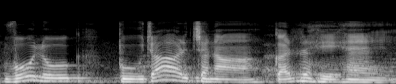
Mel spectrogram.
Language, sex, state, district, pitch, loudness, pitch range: Hindi, male, Bihar, Patna, 130 Hz, -12 LUFS, 115-145 Hz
